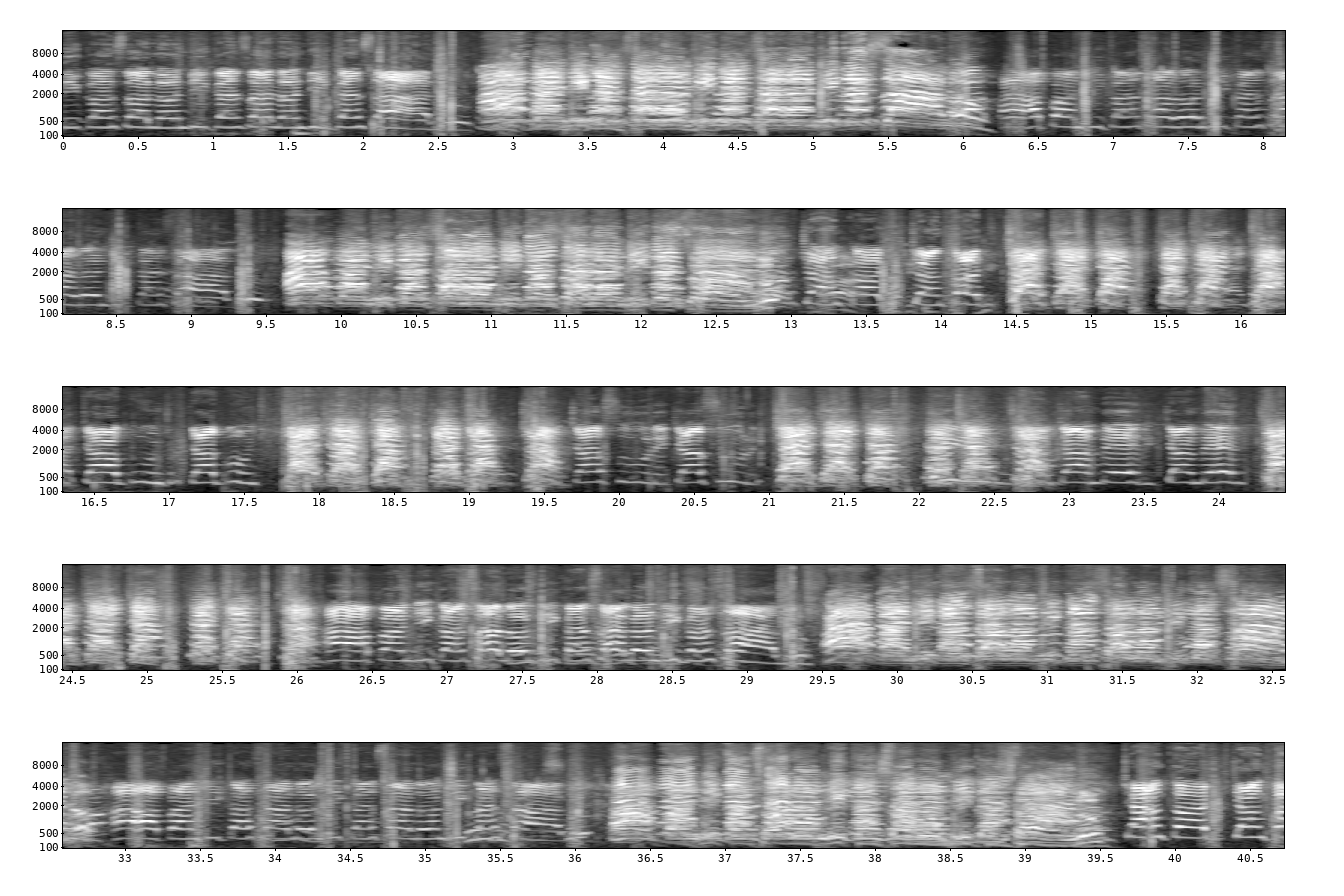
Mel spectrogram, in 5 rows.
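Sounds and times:
speech: 0.1s - 8.1s
sharp claps or stamps: 1.3s - 2.7s, 4.2s - 5.2s, 6.3s - 9.6s, 13.1s - 16.2s, 17.8s - 19.9s, 24.3s - 29.4s, 30.1s - 36.2s, 39.8s - 40.7s
large group of schoolgirls chanting a war cry: 2.5s - 39.7s.

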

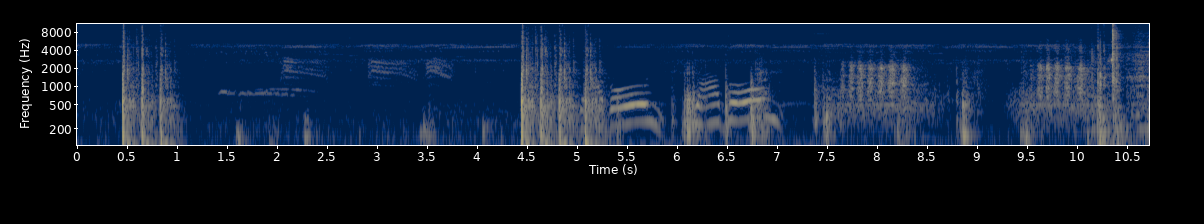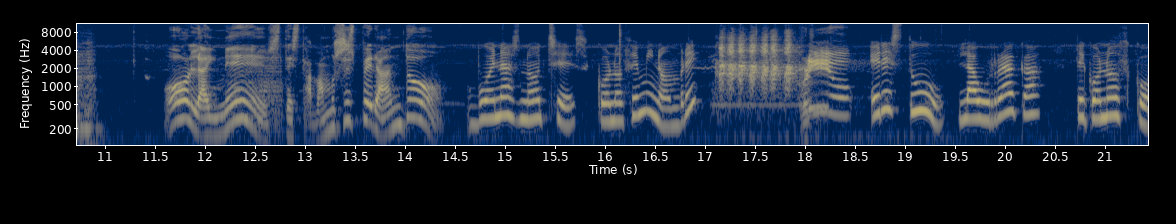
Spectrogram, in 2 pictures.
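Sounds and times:
firm knocking on a wooden door: 0.4s - 2.5s, 3.4s - 9.6s
speech: 5.5s - 7.1s, 11.7s - 17.3s, 18.0s - 21.4s
squeaky chirping vocal sounds: 16.9s - 18.5s.

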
